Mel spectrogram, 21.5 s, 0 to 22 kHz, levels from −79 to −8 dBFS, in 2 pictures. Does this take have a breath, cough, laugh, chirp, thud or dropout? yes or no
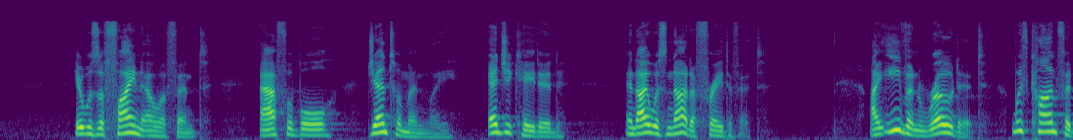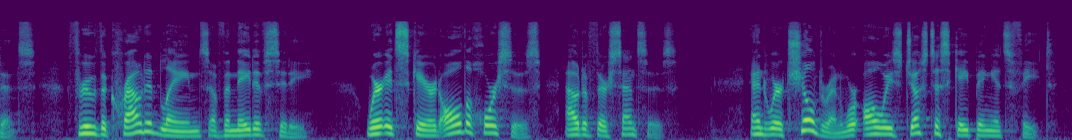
no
